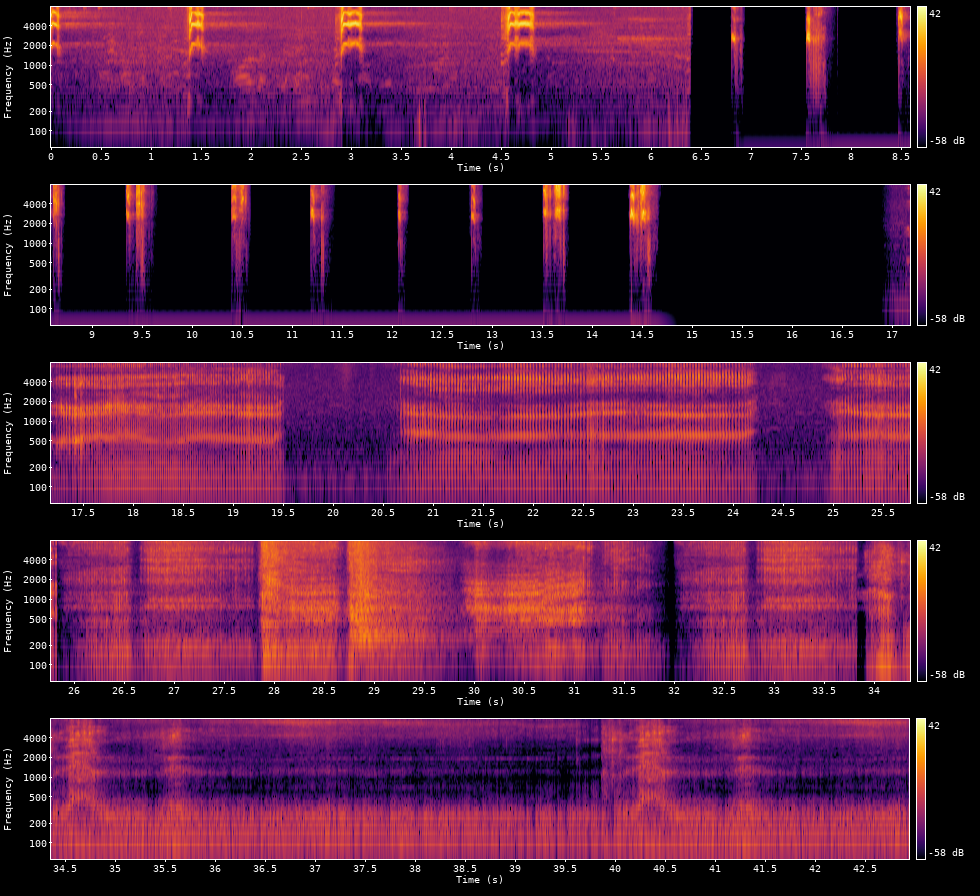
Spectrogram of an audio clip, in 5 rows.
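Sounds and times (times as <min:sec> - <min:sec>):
tiger growling and roaring: 0:17.1 - 0:19.6, 0:20.6 - 0:24.3, 0:24.9 - 0:42.9.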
